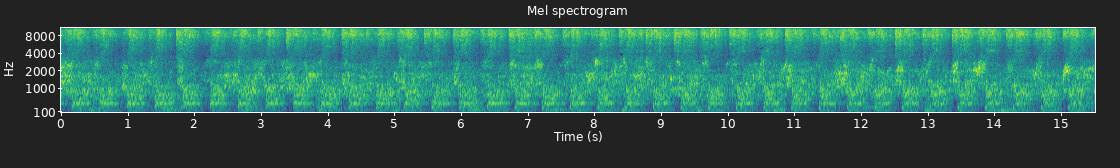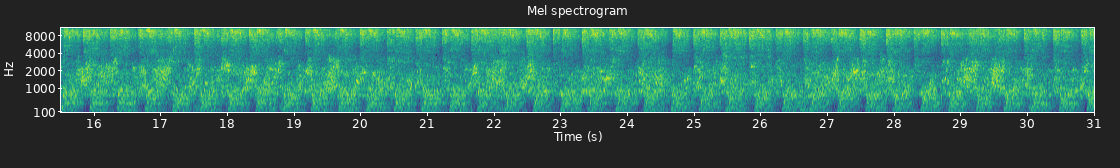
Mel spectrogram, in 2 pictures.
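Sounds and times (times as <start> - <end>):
power press rapid clatter: 0.0 - 31.0
steady machine hum: 0.0 - 31.0.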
